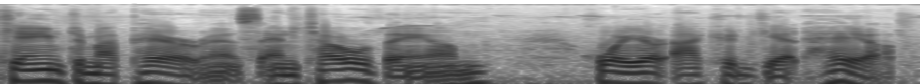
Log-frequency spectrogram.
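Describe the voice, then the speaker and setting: Speaking very slowly in an Alabama accent, this man has a dark, mellow tone. The recording is very clean and the background silent. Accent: Southern US (Alabama). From US South, northwest Alabama. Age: 70s. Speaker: sculptor. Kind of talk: documentary interview.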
